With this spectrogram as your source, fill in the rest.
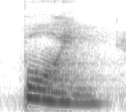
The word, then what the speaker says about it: põe: pomos, vocês, eles, elas põem. Aqui há muitos sons nasais. Eu ponho, eu ponho, você, ele, ela põe, põe. Duas sílabas, põe, põe.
